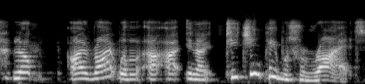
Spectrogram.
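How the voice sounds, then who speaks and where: With a New Zealand accent, a woman speaks at a fairly slow pace in a high voice with very wide pitch swings. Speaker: author. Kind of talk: interview.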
